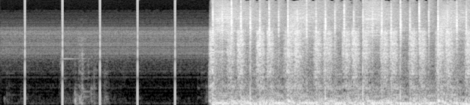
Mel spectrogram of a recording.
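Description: Metronome clicks, about two a second, counting in; then, nearly three seconds in, a heavily distorted electric guitar starts a metal riff.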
